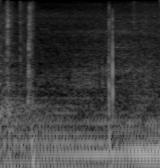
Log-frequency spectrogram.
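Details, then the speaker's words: Toyota Vios that stalled while driving, fuel in tank, cranked after about a minute: starter cranks evenly but engine won't catch; presumed failed fuel pump, PSI fuse checked intact. "ไม่ติดแล้วนะฮะคันนี้สันนิษฐานเบื้องต้นอาการนี้ปั๊มติ๊กนะฮะปั๊มติ๊กพังแน่นอนนะครับ"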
